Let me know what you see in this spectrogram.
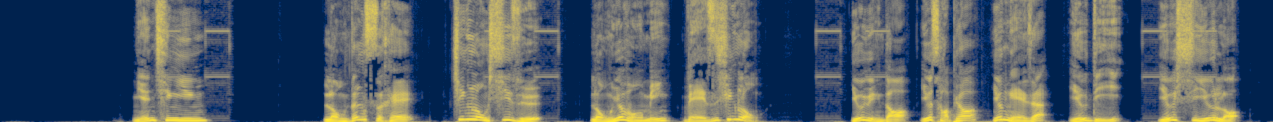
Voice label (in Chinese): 上海方言 男 上海话 年轻音年老音; 方言配音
